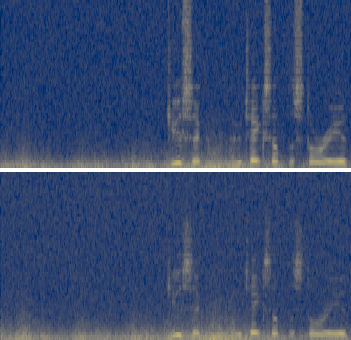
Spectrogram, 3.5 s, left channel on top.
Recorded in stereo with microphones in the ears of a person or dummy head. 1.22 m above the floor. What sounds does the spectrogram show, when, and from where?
1.7 s a man speaking: 55° left (ahead or behind)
